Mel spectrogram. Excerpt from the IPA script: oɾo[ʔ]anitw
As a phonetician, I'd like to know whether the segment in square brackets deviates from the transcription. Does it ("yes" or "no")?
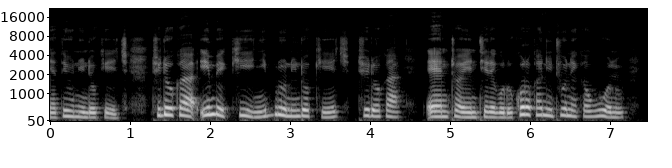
yes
